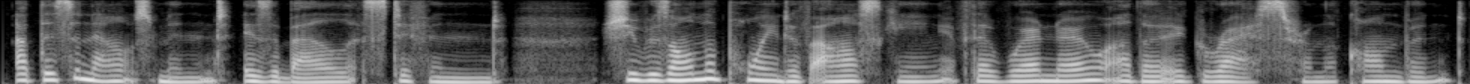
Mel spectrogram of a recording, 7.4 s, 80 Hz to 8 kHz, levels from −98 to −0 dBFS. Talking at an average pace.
Yes: average, 170 wpm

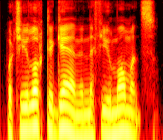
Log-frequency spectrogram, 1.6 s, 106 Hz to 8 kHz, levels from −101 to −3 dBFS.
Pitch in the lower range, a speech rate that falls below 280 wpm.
No: low, 130 Hz; fast, 295 wpm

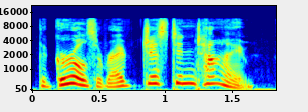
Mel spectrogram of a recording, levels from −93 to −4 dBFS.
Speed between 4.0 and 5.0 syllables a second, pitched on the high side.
No: 5.2 syllables/s; very high, 255 Hz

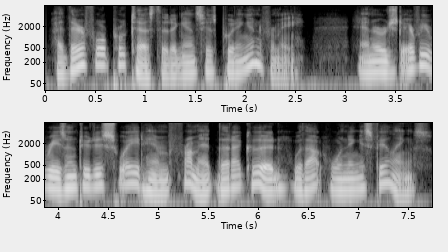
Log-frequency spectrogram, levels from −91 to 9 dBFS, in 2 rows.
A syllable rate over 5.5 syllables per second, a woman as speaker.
No: 5.9 syllables/s; male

